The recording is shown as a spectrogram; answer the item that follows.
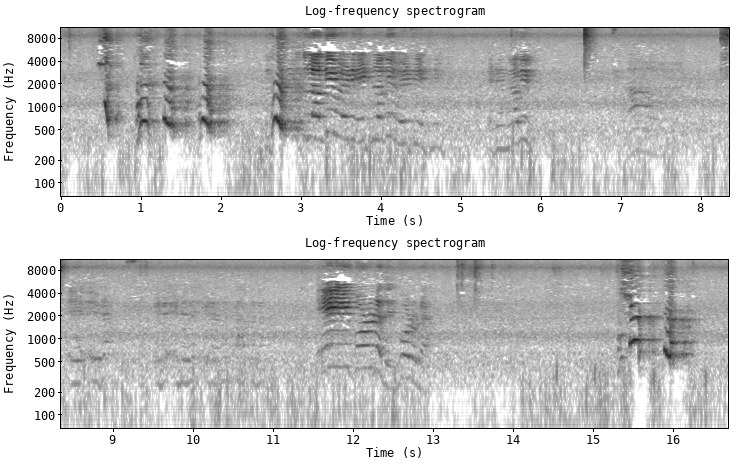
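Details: Labrador Retriever puppy named Golu playing with Mehendi, giving short, high yips and whiny squeals in quick bursts near the start, again around the middle and at the end, with quieter rustling and scuffling between.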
